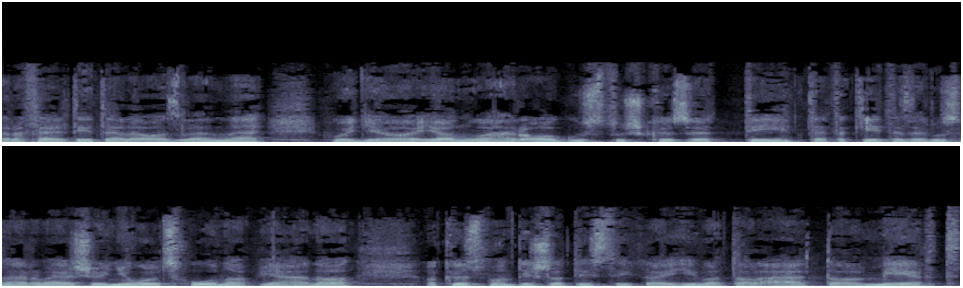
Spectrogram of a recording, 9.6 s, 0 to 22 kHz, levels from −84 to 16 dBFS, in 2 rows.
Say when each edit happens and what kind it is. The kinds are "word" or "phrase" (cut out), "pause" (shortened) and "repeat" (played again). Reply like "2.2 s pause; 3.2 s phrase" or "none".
none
